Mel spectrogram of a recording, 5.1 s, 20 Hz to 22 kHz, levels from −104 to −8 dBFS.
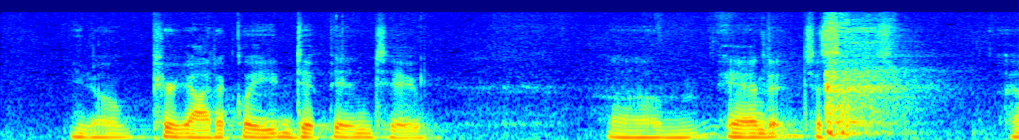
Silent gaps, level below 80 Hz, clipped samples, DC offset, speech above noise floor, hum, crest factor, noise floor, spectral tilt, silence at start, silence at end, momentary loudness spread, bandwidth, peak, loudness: none; -62 dBFS; under 0.1%; under 0.1%; 29 dB; none; 18 dB; -62 dBFS; -6.5 dB/octave; 0.35 s; 0 s; 12 LU; 15.5 kHz; -16 dBFS; -34 LUFS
